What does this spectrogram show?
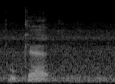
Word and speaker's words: Phuket: It's pronounced Phuket, Phuket. I like to call it Phuket.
